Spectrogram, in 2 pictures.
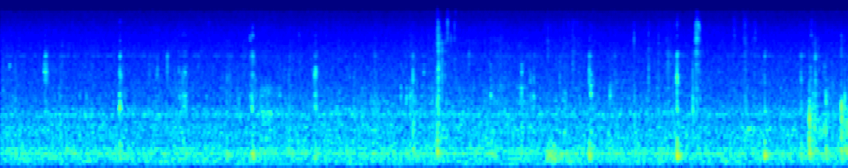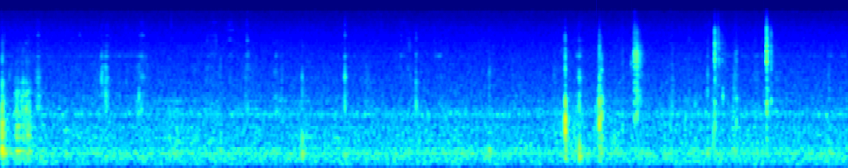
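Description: Close-up chewing of sesame-topped baked rolls with the mouth closed, with scattered crisp clicks and crunches, a cluster about halfway through and another near the end.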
